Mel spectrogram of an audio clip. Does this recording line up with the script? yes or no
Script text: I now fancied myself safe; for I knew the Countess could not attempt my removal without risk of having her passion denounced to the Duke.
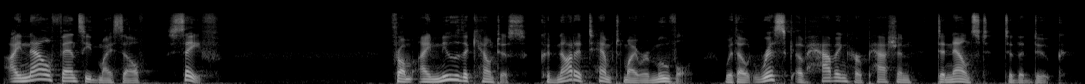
no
